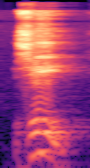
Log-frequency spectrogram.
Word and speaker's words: j'ai: أحفظهم هو كده avoir j'ai بس كده اسمها j'ai. في ناس بتنطقها جو اي، طبعا غلط جدا، مفيش حاجة اسمها جو اي. أنا الأبوستروف ده ولا يكون موجود، أنا بنطق الفيرب على بعضه.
